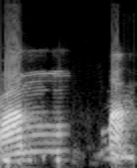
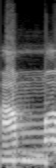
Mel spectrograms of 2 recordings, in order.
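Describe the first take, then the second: First: It begins with a constricted throat consonant. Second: It begins with a plain glottal stop. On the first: The speaker calls it right. "আইন আম্মা" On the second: The speaker calls it wrong. "হামজা দিয়ে বলা যাবে না"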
